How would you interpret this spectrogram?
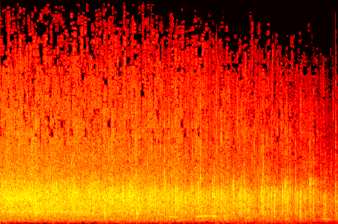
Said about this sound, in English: All right, give them a clap there.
